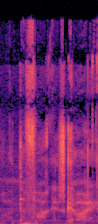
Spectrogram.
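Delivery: whispered through a laugh; laughing stage whisper; mock panicked whisper. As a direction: hiss it in hushed alarm. Gohan and Supreme Kai panicking.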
